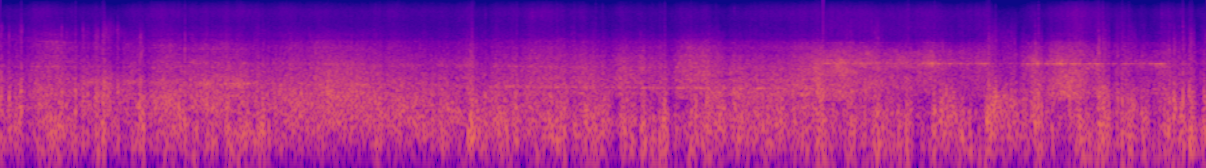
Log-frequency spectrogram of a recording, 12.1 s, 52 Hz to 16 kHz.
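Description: Strong wind buffeting the microphone: a loud, ragged, rushing noise throughout. Under it, a faint steady whine comes in during the second half, from the jet engines of a landing Airbus A320-family airliner.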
